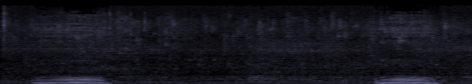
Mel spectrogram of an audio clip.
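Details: Dog fast asleep and snoring loudly: loud, low rumbling snores on each breath, about two every seven seconds, with a noisy room in the background; snoring.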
